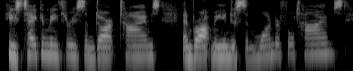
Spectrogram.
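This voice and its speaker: A woman's voice: mid-range voice, fairly even intonation, normal speed, dry recording. A woman conference speaker talking sincerely and reflectively. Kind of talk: casual chat.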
